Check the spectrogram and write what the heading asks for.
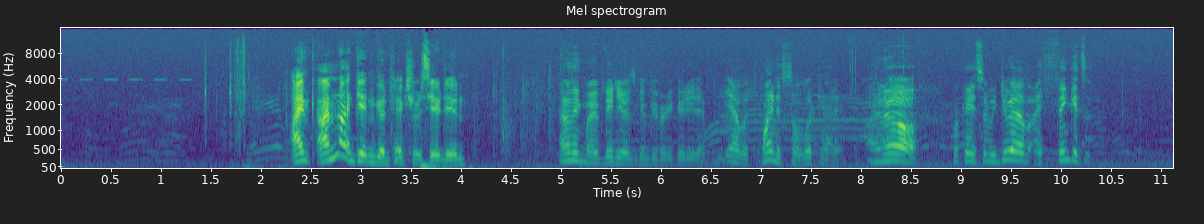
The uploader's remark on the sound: Brought a microphone with him during his trip to see the eclipse. We get to hear coverage from the event itself! This episode was originally broadcast in August 2017 on Nexus Special.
